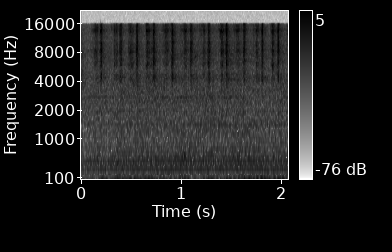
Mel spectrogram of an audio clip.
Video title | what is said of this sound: Platinum, Pilot Custom 823, Sailor: HUGE Pen & Ink Haul from Tokyo's ITOYA Stationery Store! | if I shake it, you can hear them shaking around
